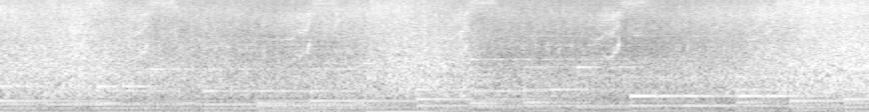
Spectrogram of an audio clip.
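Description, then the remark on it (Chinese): Ocean waves wash in a steady, continuous rush with gentle swells every second or so, layered over soft sustained musical tones. No one speaks. “放眼望去，还可以看到一片宽阔的大海。”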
